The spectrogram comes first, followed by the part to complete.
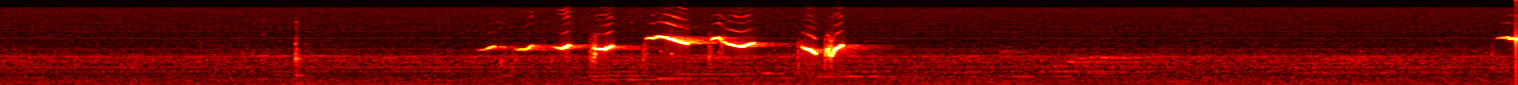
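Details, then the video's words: A greater green leafbird gives a brief burst of varied, sliding whistles and chips over about two seconds against a steady low hum; its call is used to lure other leafbirds into calling. "Burung cucak ijo ini suaranya ampuh untuk memancing cucak ijo lain agar ikut bunyi"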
